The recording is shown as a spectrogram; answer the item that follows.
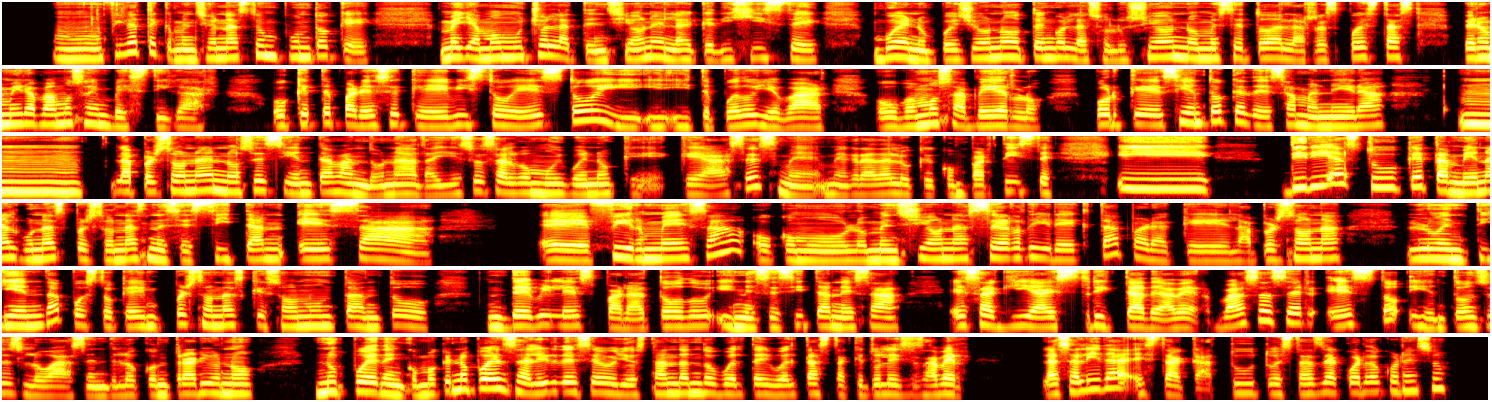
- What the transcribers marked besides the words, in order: none
- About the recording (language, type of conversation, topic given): Spanish, podcast, ¿Cómo ofreces apoyo emocional sin intentar arreglarlo todo?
